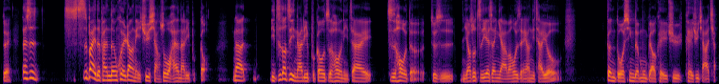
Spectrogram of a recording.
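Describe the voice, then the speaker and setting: Gravelly young Taiwanese man, thoughtful. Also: medium pitch, a little fast, a bit bright. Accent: Taiwanese Mandarin. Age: young adult. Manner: thoughtful, self-deprecating, many restarts and fillers. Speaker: mountaineer guest. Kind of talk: casual interview talk.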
